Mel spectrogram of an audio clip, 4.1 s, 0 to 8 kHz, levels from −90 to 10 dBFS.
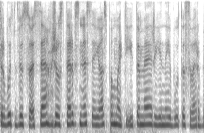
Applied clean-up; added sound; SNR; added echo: neural separator model SepFormer DNS4.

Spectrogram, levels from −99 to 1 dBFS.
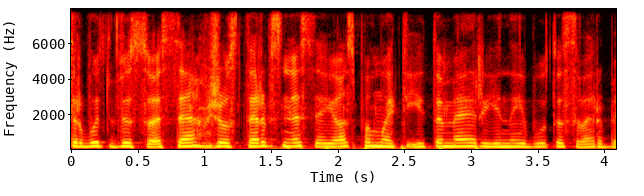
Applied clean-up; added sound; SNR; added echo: neural mask model DeepFilterNet 3.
